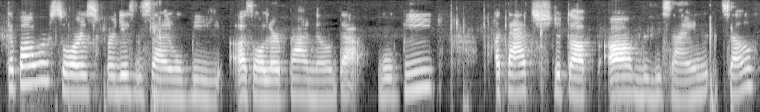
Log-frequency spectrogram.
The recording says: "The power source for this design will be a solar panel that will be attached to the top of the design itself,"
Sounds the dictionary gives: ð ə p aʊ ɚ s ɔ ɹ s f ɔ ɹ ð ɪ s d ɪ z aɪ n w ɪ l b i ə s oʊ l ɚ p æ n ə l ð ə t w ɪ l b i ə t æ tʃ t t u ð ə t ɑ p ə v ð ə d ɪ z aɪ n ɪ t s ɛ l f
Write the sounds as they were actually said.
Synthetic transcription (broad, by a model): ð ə p aʊ ɚ s ɔ ɹ s f ɔ ɹ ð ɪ s d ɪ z aɪ n w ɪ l b i ə s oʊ l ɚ p æ n ə l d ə t w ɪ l b i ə t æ tʃ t t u t ɑ p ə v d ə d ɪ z aɪ n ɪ t s ɛ l f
